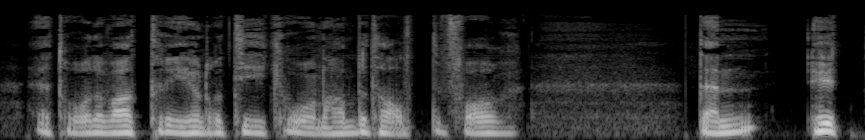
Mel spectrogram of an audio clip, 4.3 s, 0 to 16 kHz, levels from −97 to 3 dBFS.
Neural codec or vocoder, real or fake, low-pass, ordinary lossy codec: none; real; 14.4 kHz; MP3, 48 kbps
